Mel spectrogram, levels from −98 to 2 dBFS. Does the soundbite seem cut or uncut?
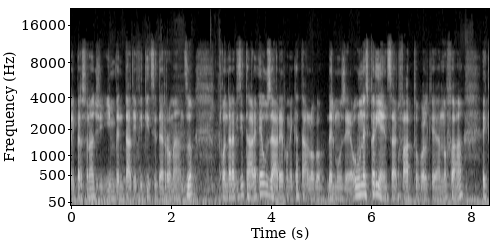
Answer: cut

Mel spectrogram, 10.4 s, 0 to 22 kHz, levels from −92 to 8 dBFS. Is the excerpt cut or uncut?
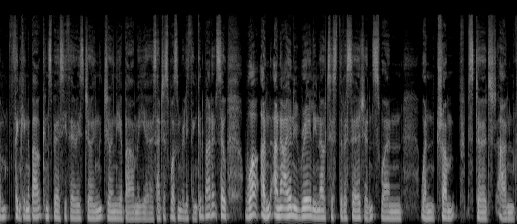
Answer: uncut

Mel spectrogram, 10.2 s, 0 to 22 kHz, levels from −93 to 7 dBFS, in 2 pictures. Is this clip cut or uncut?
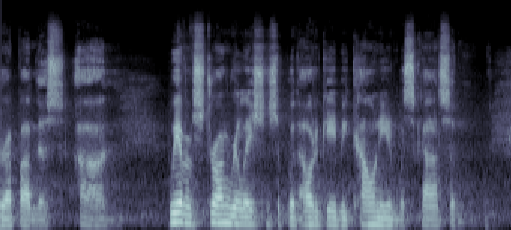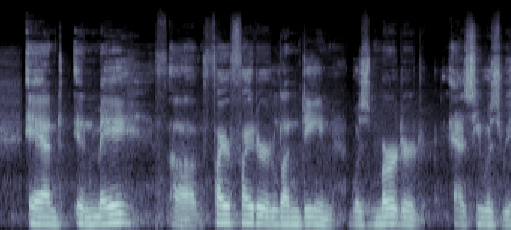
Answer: cut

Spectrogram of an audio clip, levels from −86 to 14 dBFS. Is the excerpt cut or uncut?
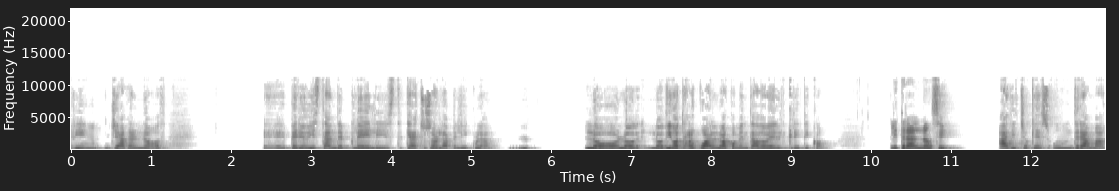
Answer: uncut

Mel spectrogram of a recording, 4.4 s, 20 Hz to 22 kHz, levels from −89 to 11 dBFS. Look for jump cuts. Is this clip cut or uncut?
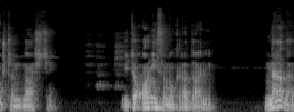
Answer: uncut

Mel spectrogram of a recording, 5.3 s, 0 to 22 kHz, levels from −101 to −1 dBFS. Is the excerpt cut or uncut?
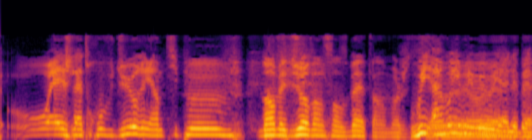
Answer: cut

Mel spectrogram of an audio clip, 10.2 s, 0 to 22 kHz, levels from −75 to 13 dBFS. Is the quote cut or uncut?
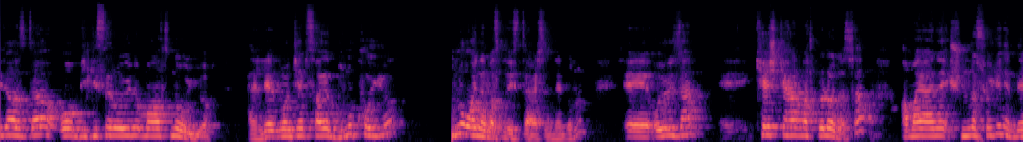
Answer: uncut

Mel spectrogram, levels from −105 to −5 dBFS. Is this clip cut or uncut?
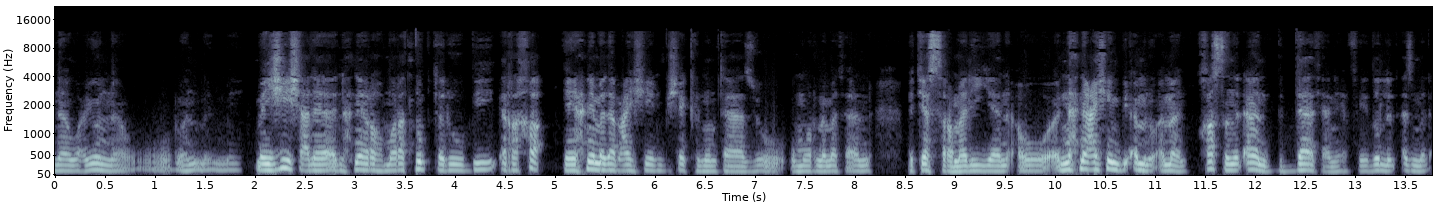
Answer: cut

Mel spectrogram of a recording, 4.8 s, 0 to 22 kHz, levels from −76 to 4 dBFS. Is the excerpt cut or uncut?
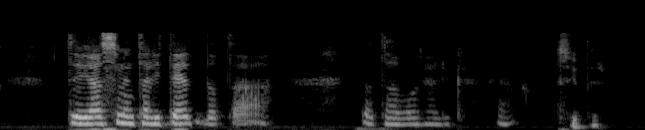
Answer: cut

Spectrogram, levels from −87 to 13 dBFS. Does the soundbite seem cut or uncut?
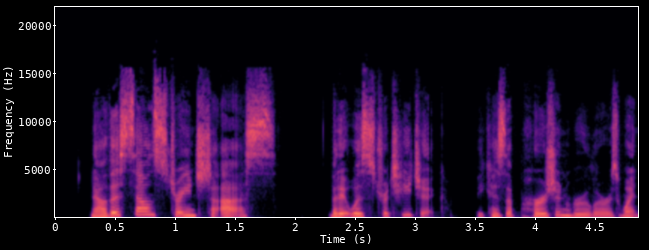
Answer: uncut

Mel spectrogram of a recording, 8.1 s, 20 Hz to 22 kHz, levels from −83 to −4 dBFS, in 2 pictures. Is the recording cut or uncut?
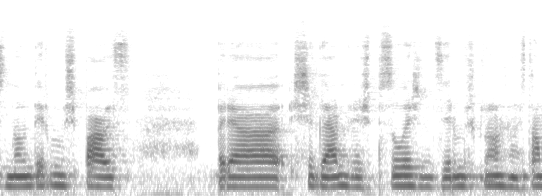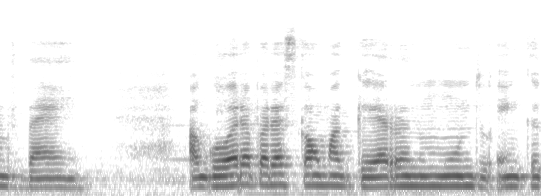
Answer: uncut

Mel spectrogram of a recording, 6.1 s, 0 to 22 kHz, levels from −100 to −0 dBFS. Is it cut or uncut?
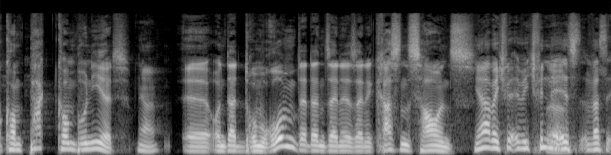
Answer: cut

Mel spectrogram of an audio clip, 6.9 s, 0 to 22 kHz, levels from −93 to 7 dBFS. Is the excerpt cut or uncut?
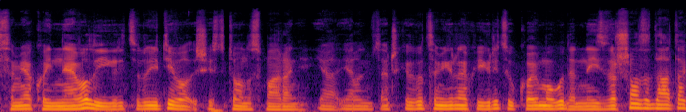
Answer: cut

